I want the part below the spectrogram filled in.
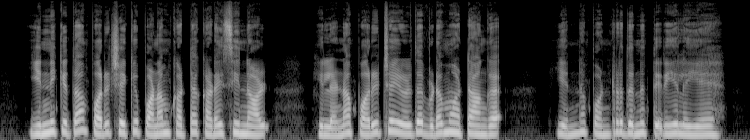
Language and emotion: Tamil, fearful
